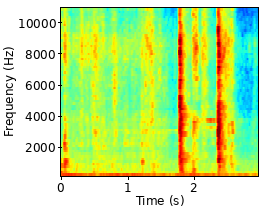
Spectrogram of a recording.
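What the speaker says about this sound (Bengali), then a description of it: "হলুদটা দেওয়ার পর ডালটা ভালোভাবে নাড়াচাড়া করে নেব।" A spoon works through chana dal with a little turmeric in a pot, giving soft scraping and shuffling, with two sharper metallic clinks of utensil against the pot toward the end.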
